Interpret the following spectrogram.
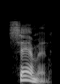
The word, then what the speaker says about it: salmon: Remember, the key is to completely skip that L. Don't even think about it. Just go straight from the A to the M. Salmon.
